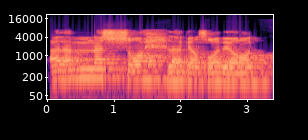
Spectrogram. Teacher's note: Kafkan di pangkal lidah bagian bawah menempel ke langit-langit atas. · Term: huruf kaf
